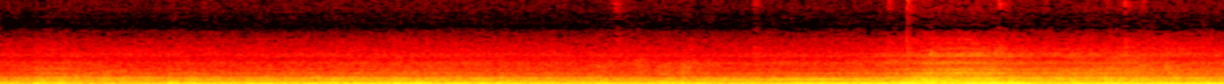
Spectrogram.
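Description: Electric commuter train running along the track, heard from the driver's cab: a steady low rumble of wheels and running gear, with a brief higher tone about five seconds in.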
